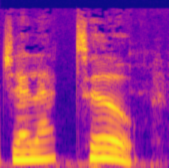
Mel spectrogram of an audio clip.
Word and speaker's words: GelaToh: I'm saying it with that tone, GelaToh. – Because you're saying it right. – I'm glad. Because the toe at the end has a T-O-H, right? – Yes.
